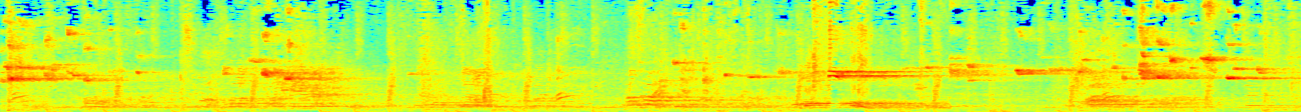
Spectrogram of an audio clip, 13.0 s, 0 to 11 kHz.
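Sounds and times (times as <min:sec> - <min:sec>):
sneakers squeaking on floor: 0:00.0 - 0:05.1, 0:06.5 - 0:13.0.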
